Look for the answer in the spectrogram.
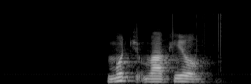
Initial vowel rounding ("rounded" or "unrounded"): rounded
